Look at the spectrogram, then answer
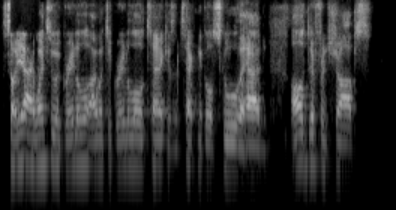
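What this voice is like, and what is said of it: Boston accent. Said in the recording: “I'm a Boston native... I'm going to have to come at you with the Boston accent too”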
